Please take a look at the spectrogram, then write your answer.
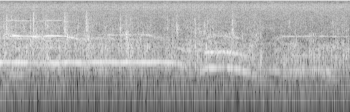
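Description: Crowd applause and cheering build at a beach volleyball championship final in Huntington Beach, a steady broad wash of clapping heard under a commentator's voice.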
